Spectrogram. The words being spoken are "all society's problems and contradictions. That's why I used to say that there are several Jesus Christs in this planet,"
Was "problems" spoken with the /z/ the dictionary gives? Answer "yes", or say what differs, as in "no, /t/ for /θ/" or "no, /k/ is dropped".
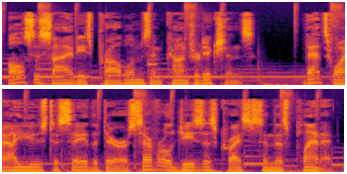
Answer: yes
